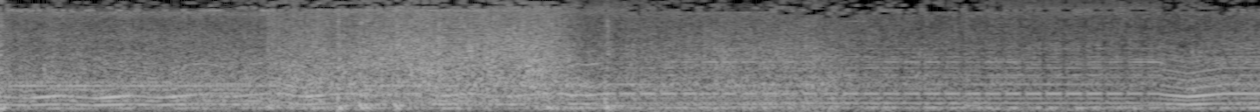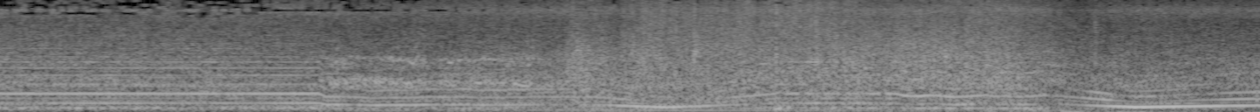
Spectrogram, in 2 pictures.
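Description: A sports car engine idles and revs loudly.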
